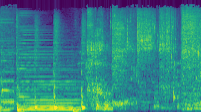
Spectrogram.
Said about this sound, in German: Stellen Sie sich vor, Sie öffnen den Wasserhahn und lassen ihn einfach laufen. Und laufen und laufen.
